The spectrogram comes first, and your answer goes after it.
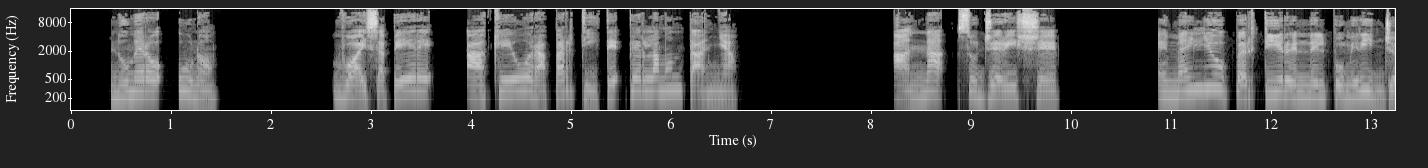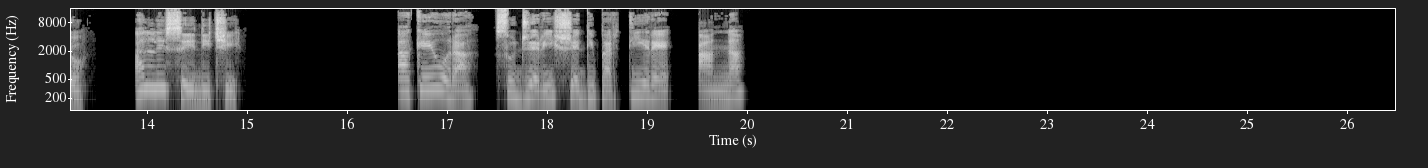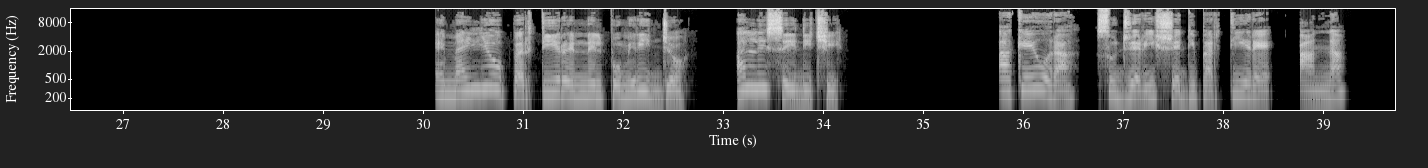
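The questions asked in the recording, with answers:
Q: A che ora suggerisce di partire Anna?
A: Alle 16, nel pomeriggio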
